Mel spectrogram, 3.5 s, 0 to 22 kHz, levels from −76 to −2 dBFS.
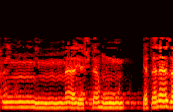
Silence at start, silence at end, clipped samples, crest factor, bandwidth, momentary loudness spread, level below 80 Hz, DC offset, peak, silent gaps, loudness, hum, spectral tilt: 0 s; 0 s; under 0.1%; 14 dB; 5.8 kHz; 7 LU; -82 dBFS; under 0.1%; -12 dBFS; none; -28 LUFS; none; -10 dB/octave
